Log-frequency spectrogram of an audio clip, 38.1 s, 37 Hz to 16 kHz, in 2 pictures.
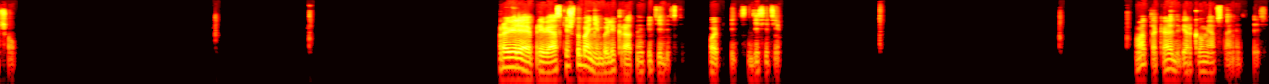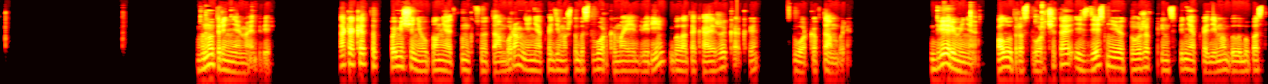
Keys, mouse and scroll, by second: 2.0 click, 4.2 middle click, 5.2 click, 5.8 click, 7.3 click, 15.0 scroll down 1, 15.3 middle click, 16.2 middle click, 17.2 middle click, 18.4 middle click, 20.3 middle click, 21.2 scroll down 1, 21.5 middle click, 22.5 middle click, 23.2 middle click, 33.7 middle click.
